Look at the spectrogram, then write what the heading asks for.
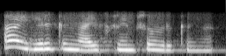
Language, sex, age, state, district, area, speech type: Tamil, female, 18-30, Tamil Nadu, Erode, rural, conversation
